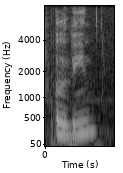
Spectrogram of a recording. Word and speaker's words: Earleen: Did I pronounce it wrong a while ago? Earleen.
